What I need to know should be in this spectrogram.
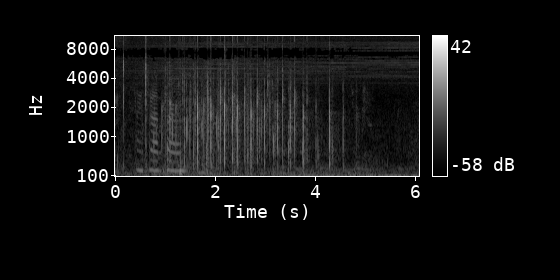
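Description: Hands clap in applause.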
